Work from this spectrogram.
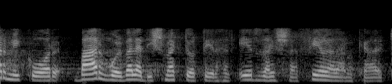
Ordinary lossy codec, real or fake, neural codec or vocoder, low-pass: none; real; none; 5.4 kHz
